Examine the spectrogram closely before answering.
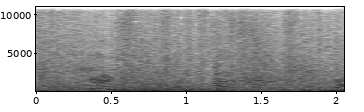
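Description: A loud explosion bursts.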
